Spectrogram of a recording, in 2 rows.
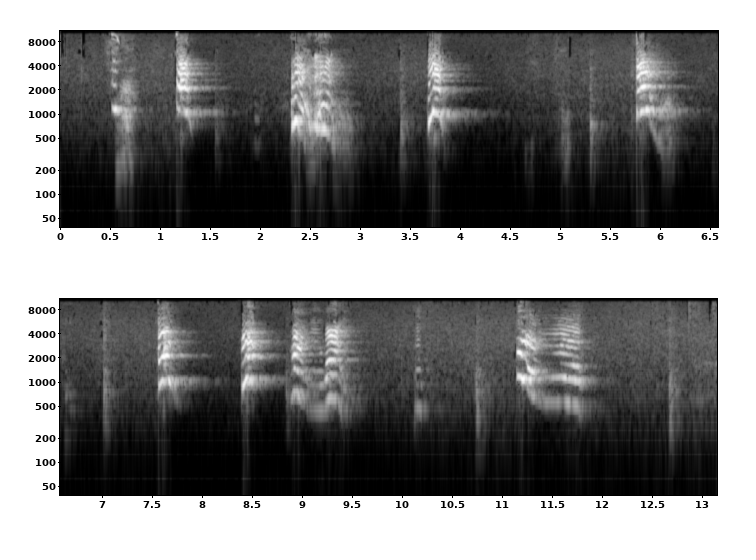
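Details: Yuki, a 4-month-old Akita Inu mix puppy who loves to play, gives high, sharp barks and yips in short, uneven bursts.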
